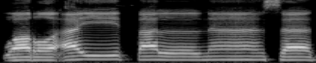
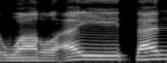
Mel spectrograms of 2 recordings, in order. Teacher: Jadi sudah ditetapkan apabila ada alif lam bertemu dengan huruf nun, maka alif lamnya jangan dibaca.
